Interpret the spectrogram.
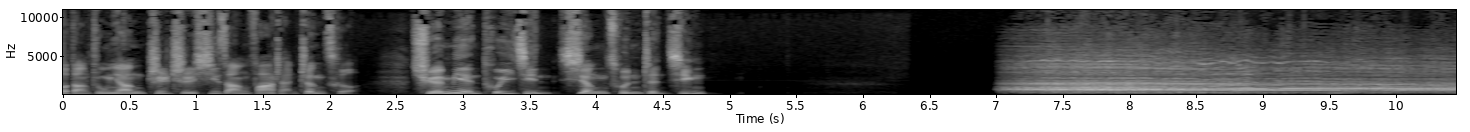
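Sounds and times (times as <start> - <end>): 
speech: 0.0 - 4.9
villagers cheering along a roadside: 7.0 - 10.4.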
